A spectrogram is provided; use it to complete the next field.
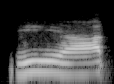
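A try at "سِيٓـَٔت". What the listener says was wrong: হ্যাঁ, আরো সি আরো টানতে হবে। সি আত।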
